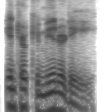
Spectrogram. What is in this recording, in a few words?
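"Intercommunity", American English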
